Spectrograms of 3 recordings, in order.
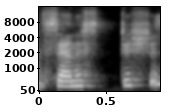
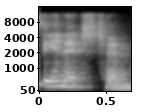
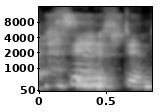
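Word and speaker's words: Saanichton: I'm going to mispronounce it again. Sanistishan? Saniston. It's the First Nations word. Yeah. Saniston.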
